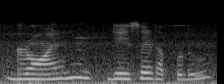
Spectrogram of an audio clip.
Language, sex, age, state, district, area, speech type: Telugu, female, 45-60, Andhra Pradesh, Kakinada, rural, spontaneous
